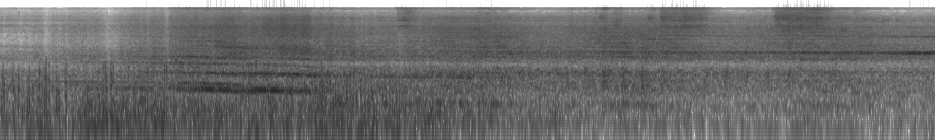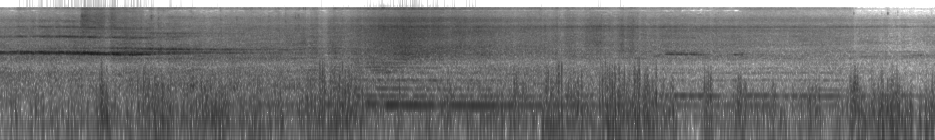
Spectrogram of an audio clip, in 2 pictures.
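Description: Electric locomotive hauling a passenger train past at speed. A falling whine comes as the locomotive goes by, then the steady rumble and clatter of the coaches rolling past.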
